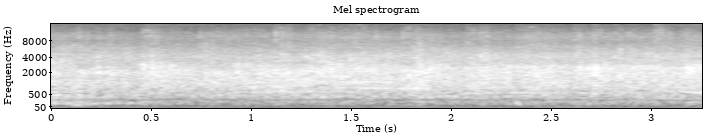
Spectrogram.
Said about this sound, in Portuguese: Na verdade, você tinha que ficar em pé e aplaudir. Esse nome. É isso mesmo. É um tributo de honra.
